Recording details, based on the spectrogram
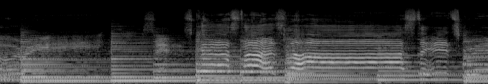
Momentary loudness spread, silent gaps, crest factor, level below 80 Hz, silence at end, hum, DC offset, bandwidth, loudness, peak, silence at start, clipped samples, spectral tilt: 6 LU; none; 14 dB; -56 dBFS; 0 s; none; under 0.1%; 14 kHz; -24 LUFS; -10 dBFS; 0 s; under 0.1%; -5.5 dB/octave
